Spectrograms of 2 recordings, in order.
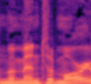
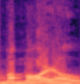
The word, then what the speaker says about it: Memento Mori: Yeah, I was calling it the Memorial World Tour. It's a Latin phrase.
